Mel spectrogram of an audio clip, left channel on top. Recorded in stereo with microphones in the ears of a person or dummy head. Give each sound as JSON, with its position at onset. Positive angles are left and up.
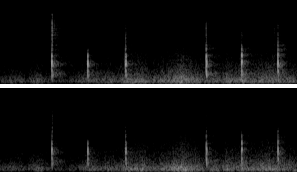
{"t": 0.5, "sound": "knocking", "side_deg": 75}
